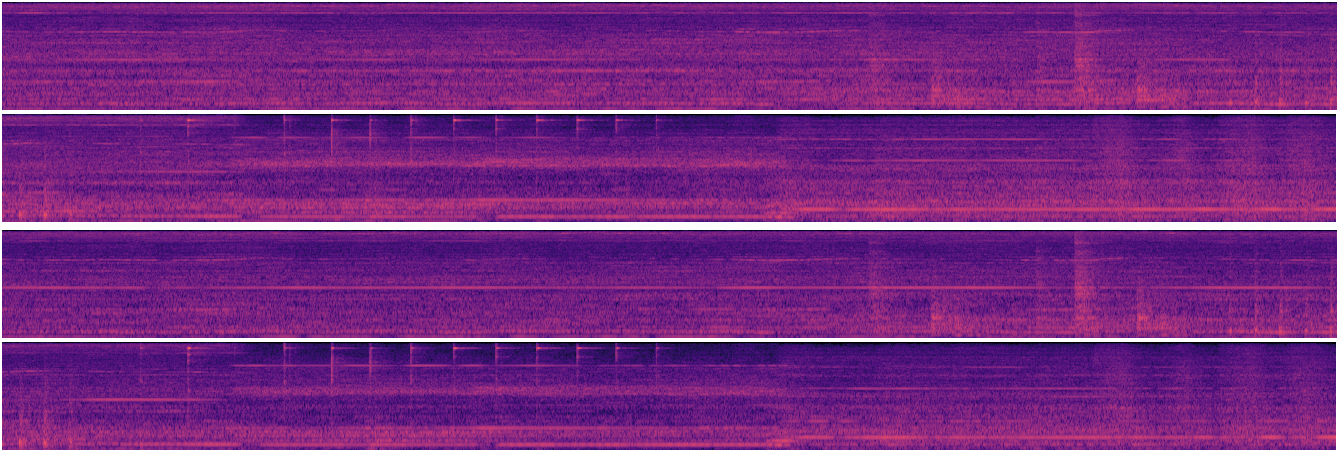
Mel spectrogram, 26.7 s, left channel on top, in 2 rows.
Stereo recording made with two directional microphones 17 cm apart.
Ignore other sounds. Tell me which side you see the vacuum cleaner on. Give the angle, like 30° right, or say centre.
40° left.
